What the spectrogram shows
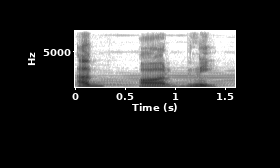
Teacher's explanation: तो यहां पर ग दो बार प्रतीत होता है। तो यह जो अतिरिक्त ग सुनाई देता है वही है यम वर्ण।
